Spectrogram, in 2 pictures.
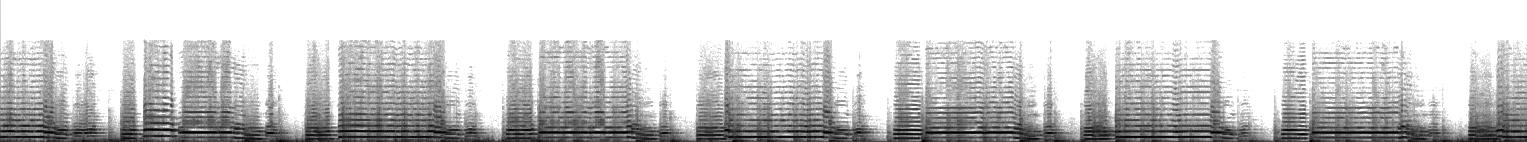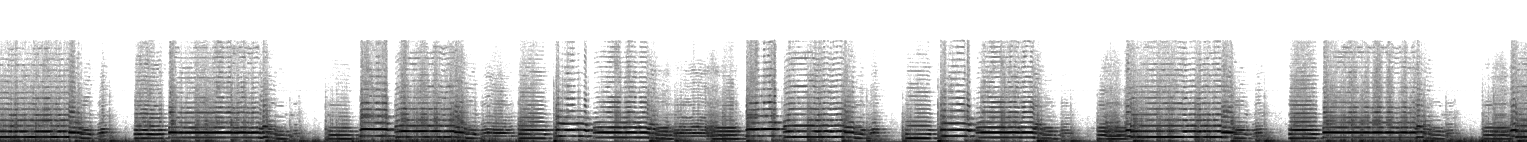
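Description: A caña de millo, the Colombian cane transverse clarinet, is played solo. It plays a bright, buzzy cumbia melody as a repeating figure in short phrases of about two seconds, each split by a brief gap.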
